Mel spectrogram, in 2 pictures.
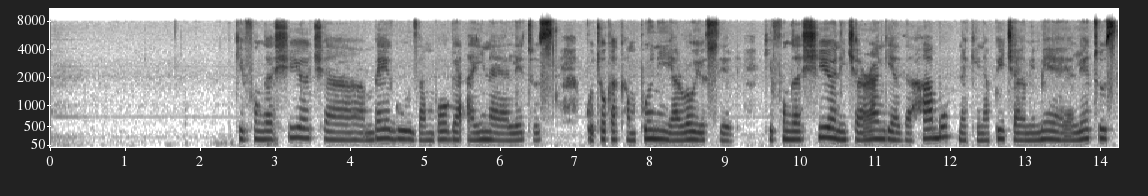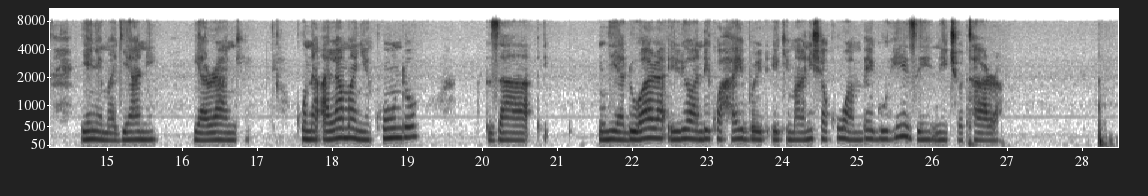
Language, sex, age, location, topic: Swahili, female, 25-35, Dar es Salaam, agriculture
